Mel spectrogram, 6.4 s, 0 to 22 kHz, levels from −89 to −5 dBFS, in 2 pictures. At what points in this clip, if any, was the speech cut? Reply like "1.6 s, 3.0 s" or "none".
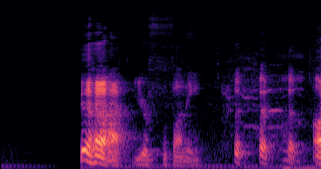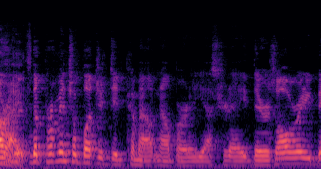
3.5 s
